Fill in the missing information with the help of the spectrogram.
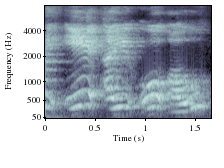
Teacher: ये ए, आई, ओ, औ स्वयं 2 स्वरों के मिलने से बनते हैं, इसलिए ये दीर्घ स्वर हो जाते हैं। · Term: मिश्रित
